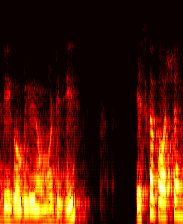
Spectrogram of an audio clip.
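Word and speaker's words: Di Guglielmo: से लिखा रहता है, डी उसको जो है प्रोनाउंस करते हैं डी गोग्लियोमो डिजीज।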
